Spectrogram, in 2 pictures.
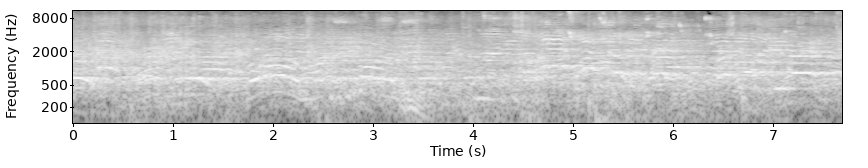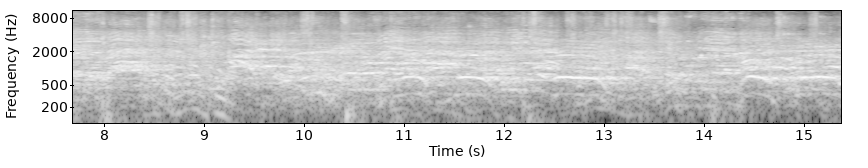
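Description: A crowd cheers and chatters loudly in a large echoing gym.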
